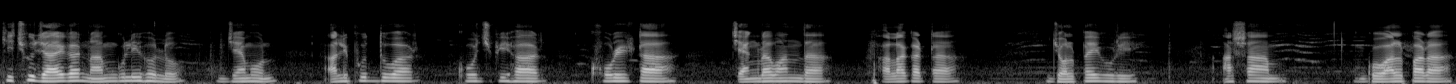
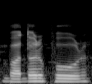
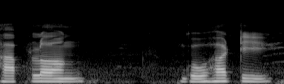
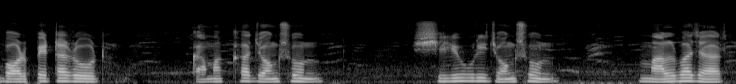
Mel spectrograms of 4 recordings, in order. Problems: continuous background conversations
